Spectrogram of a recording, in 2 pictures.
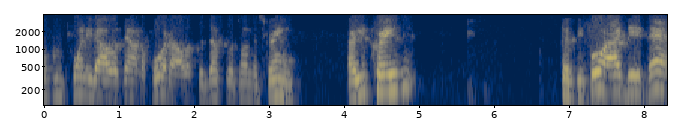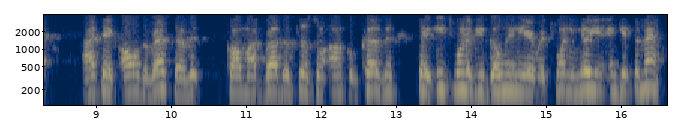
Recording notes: TNTSuperfantastic Conference Call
